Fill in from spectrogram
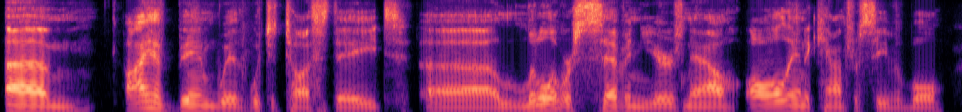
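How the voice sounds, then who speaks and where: A man presenting on student billing at an online session, a little hoarse from a cold, explaining in a relaxed way with many fillers. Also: on the low side, unhurried, no room sound. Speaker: accounts receivable staff presenter. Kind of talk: webinar presentation.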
